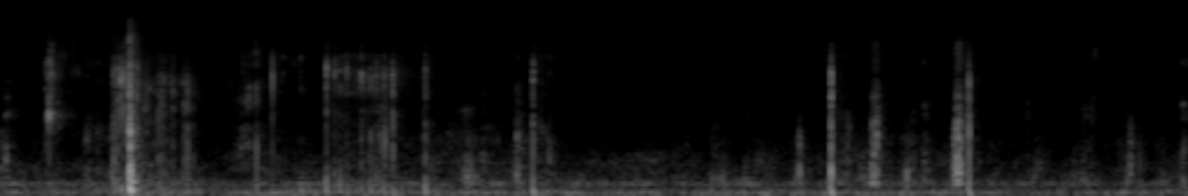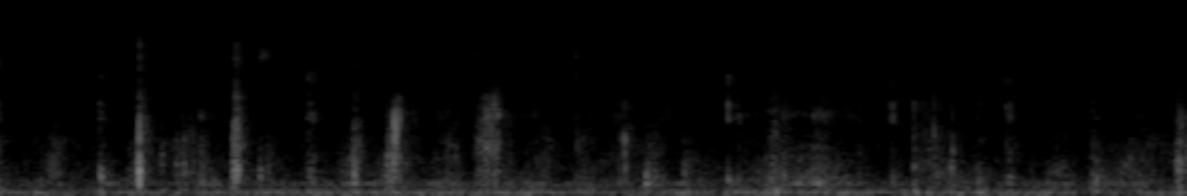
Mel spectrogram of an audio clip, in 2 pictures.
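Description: A bite into a sushi roll with a crispy crumb coating: one crunch about a second in, then scattered soft crunches and clicks as it is chewed.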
